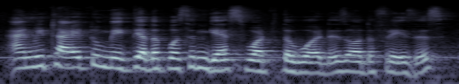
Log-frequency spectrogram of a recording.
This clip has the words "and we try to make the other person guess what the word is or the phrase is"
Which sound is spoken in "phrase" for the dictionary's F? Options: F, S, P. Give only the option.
F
